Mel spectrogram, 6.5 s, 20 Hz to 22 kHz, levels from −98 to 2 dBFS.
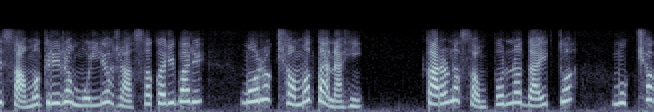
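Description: A speech clip carried over a wideband phone call. It has AMR comfort noise in four pauses: 2.23 to 2.41 s, 3.81 to 4.23 s, 5.95 to 6.11 s, and 6.33 to 6.37 s. In each, the phone judged the talker silent and stopped sending speech. The receiver filled the gap with smooth synthetic noise. The real background drops out and steady hiss switches in. The lightly coded HD Voice speech around these pauses sounds clear, which fits a rate of about 12.65 kbit/s.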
